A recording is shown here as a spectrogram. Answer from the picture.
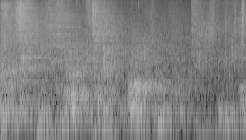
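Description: Footsteps walking across a bare, debris-covered floor: a few uneven steps.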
